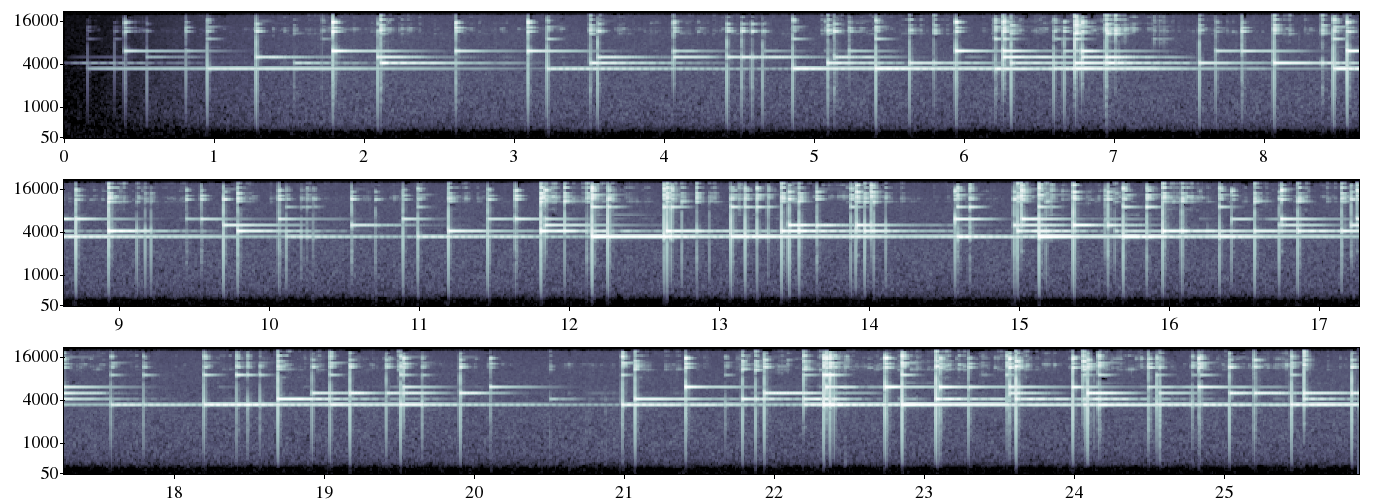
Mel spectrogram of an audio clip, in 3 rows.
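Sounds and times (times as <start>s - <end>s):
wind chimes bells: 0.0s - 25.8s.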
